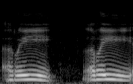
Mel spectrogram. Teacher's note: cara bacanya adalah ditipiskan atau dengan mulut yang agak mundur dan tampak sedikit meringis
